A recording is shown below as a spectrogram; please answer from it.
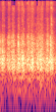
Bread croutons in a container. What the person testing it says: hear how crispy they got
